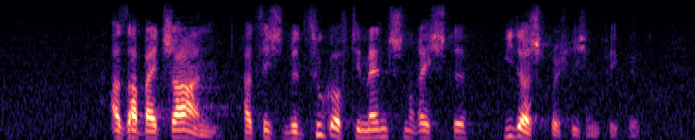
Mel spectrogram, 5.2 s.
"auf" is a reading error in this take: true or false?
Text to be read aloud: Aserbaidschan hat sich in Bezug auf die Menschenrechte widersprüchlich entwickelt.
false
